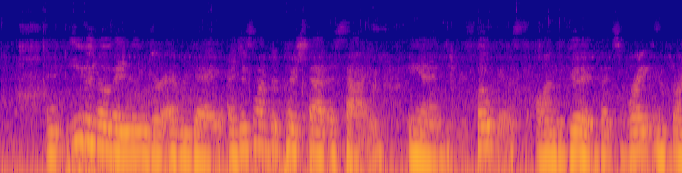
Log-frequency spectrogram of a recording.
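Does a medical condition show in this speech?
No.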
